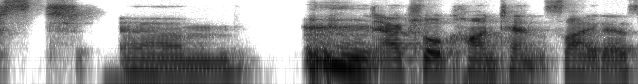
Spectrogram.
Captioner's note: cough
